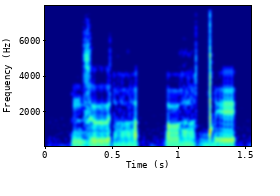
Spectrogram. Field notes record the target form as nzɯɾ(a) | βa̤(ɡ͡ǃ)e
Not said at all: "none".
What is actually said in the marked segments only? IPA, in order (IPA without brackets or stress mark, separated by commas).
a̤, ɡ͡ǃ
